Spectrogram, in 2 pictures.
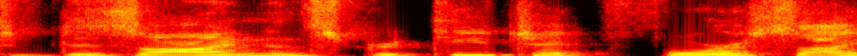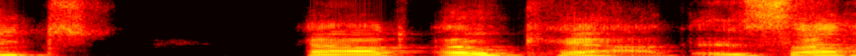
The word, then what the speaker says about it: OCAD: She recently picked up a Master's of Design in Strategic Foresight at OCAD. Is that how you pronounce it these days? OCAD, yes.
